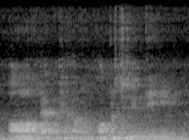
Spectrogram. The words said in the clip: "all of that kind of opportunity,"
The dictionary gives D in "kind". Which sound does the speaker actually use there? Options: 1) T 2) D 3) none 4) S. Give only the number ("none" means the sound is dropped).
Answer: 3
